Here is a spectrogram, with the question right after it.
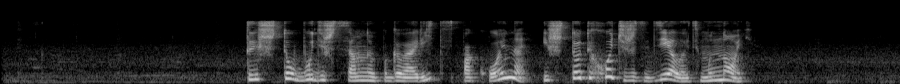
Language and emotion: Russian, angry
